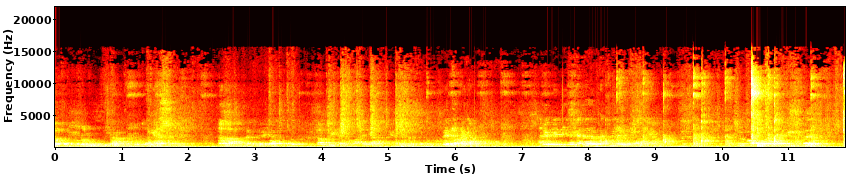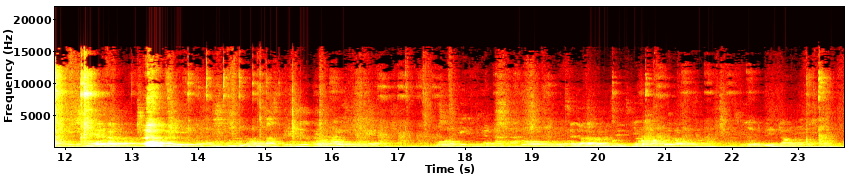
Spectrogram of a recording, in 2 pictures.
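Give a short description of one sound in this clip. A table tennis ball clicks back and forth between paddles and the table.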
